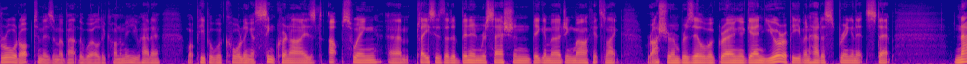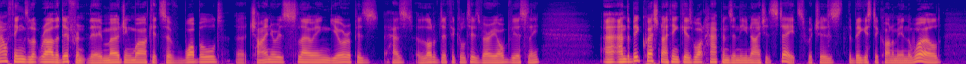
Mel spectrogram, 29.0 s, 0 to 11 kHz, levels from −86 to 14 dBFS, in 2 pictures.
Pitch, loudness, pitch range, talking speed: 110 Hz, -26 LUFS, 100-120 Hz, 180 wpm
